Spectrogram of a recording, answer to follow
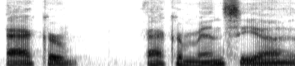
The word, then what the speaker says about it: Akkermansia: And I mean, we'd be here forever if I went through every little thing, but where does the Akkermansia, is that how you say it?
